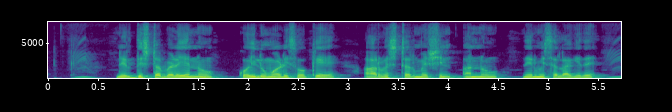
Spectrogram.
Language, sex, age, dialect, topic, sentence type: Kannada, male, 25-30, Mysore Kannada, agriculture, statement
